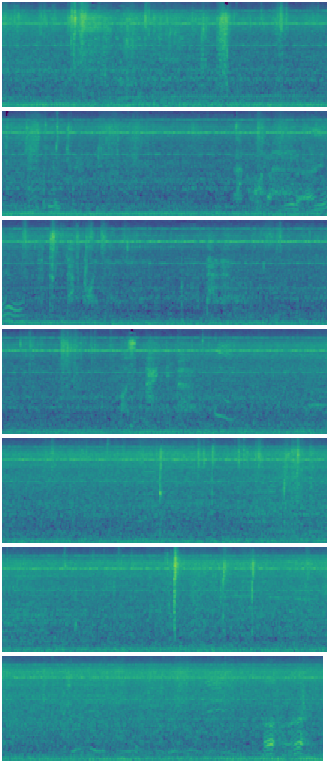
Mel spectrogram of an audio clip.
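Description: A steady low hum like a running engine, with faint voices talking now and then, about eight seconds in and again near the end.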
